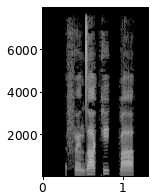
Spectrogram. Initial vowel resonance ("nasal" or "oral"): nasal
